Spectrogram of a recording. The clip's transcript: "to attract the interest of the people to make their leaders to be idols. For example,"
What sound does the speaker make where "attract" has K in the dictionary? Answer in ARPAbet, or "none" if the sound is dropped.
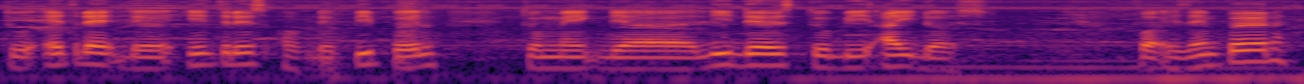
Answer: none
